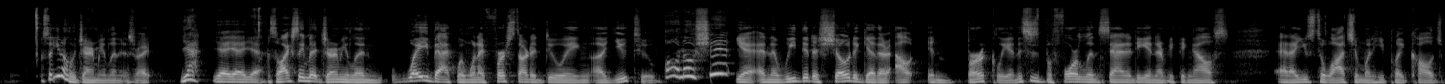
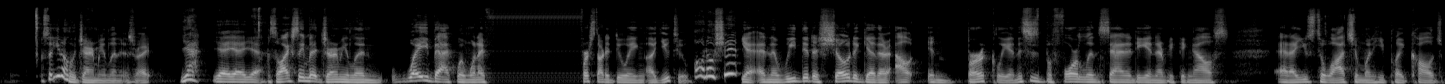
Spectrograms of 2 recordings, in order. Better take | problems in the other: first | audio freezing; at 5 s for 1 s

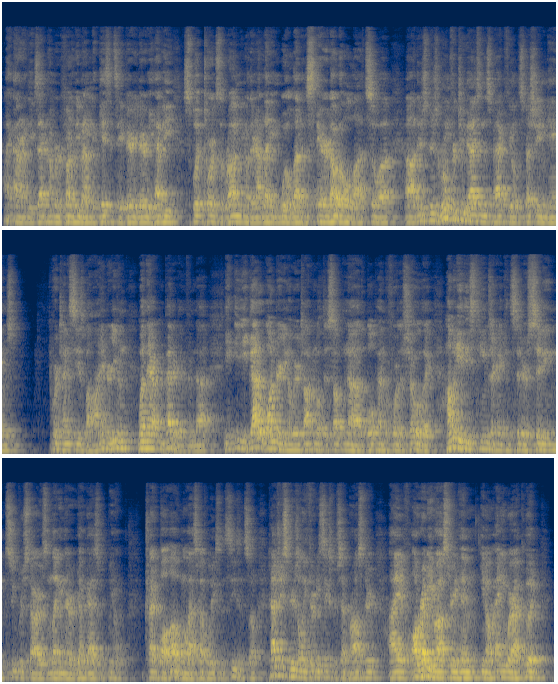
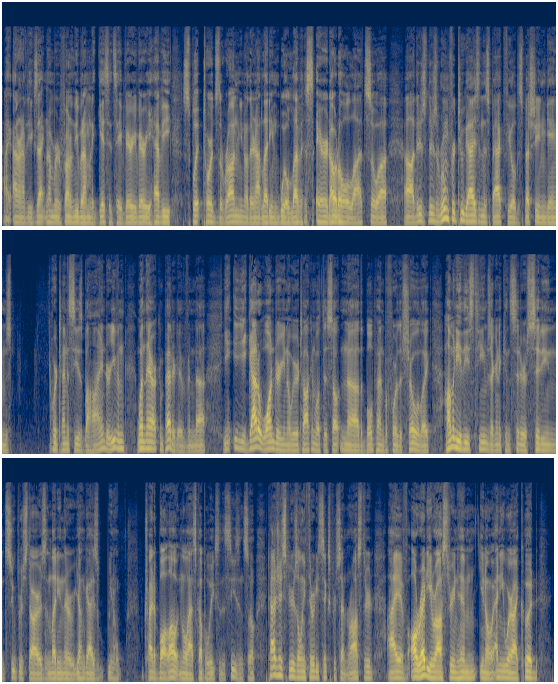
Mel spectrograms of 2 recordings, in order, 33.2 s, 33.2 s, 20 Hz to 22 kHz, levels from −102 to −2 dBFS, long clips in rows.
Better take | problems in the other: second | off-mic speech; far // room echo; noticeable; dies away in 0.5 s

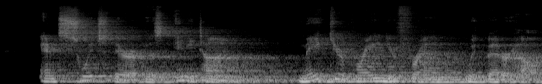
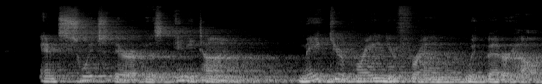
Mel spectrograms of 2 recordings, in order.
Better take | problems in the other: neither | room echo; noticeable; dies away in 2.3 s; the same in both // off-mic speech; somewhat distant; the same in both

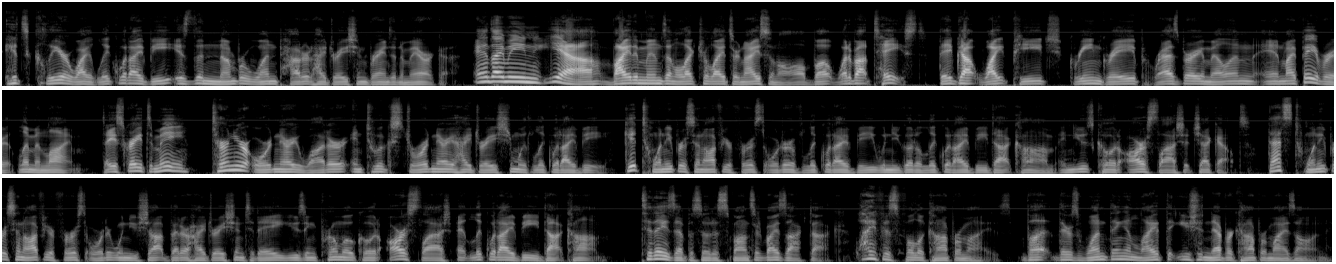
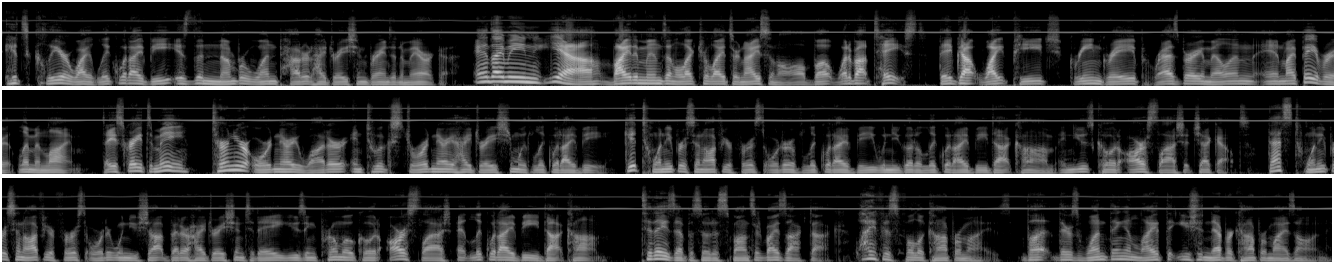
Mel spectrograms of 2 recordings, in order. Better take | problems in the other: first | high-pitched whine; loud; throughout; 5 kHz, 5 dB below the speech; faint in the first

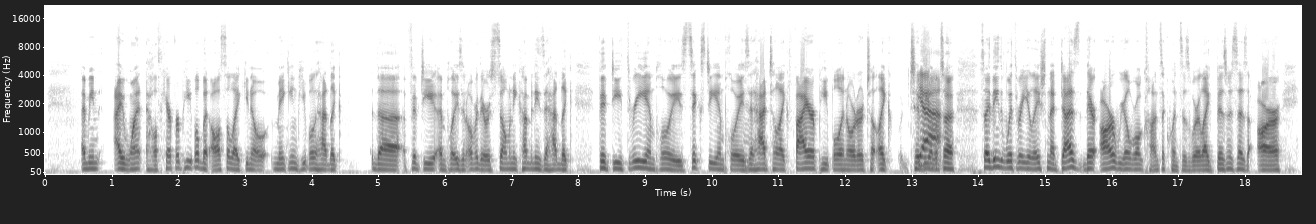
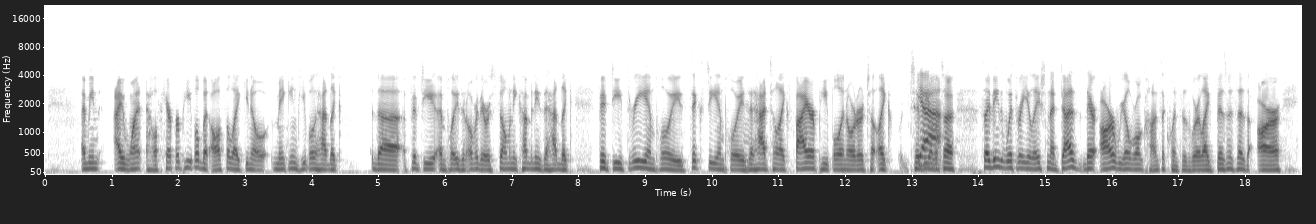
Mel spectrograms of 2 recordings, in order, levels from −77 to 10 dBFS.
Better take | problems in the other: first | muffled; very; fading above 2 kHz

